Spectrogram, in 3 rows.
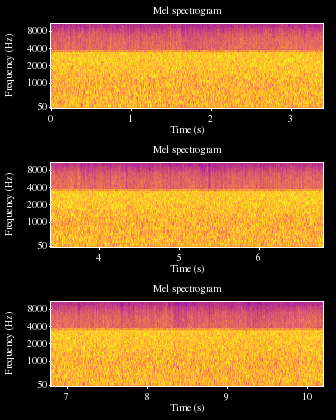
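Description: Steady static hiss from a web SDR receiver in AM mode on the 10-metre band (27.995 MHz). No voice or carrier comes through.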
